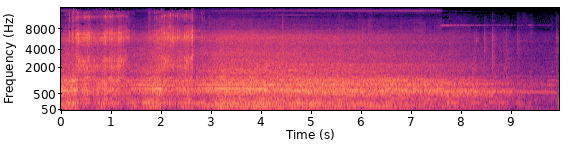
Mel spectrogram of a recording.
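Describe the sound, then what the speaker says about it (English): An 8mm drill bit bores steadily through a cylinder liner puller part with a continuous whirring grind that slowly fades, ending with a faint high whine. "we'll put an 8mm drill through and see how much clearance that actually gives us"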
